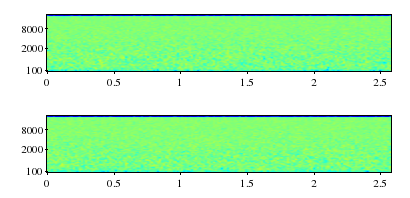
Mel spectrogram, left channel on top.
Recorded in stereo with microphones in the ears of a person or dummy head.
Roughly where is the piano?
I don't hear a piano.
